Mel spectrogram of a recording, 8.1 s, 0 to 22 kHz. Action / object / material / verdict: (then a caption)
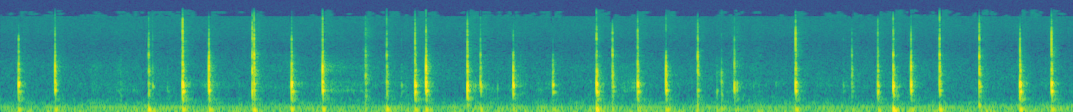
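tap / thin cardboard toothpaste box / cardboard / none. Long acrylic nails tap and scratch a Crest 3D White toothpaste box of thin printed cardboard lying flat on a fur rug, its contents not visible. About thirty quick, dry, papery clicks sound at an uneven pace, each dying out almost instantly, with a midrange knock around 900 Hz and a bright edge over a faint low hum. Around the middle, a second take of the same box fades in over the first.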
